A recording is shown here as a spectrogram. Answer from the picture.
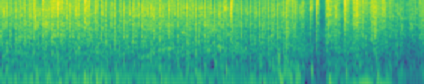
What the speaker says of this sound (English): Somebody else shooting at me.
